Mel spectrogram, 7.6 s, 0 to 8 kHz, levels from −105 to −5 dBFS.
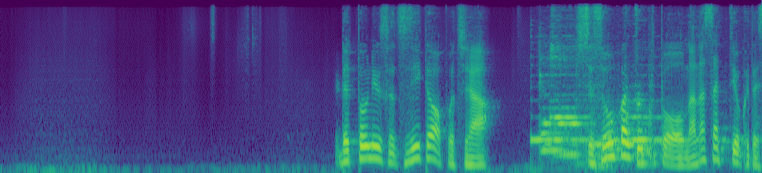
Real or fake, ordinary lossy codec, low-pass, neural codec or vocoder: fake; none; 7.2 kHz; codec, 16 kHz, 0.5 kbps, X-Codec, HuBERT features, trained on balanced general audio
